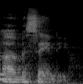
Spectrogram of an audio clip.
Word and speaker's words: Missandei: if you've seen Game of Thrones, is it Missandei? How do you say her name? – Missandei.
